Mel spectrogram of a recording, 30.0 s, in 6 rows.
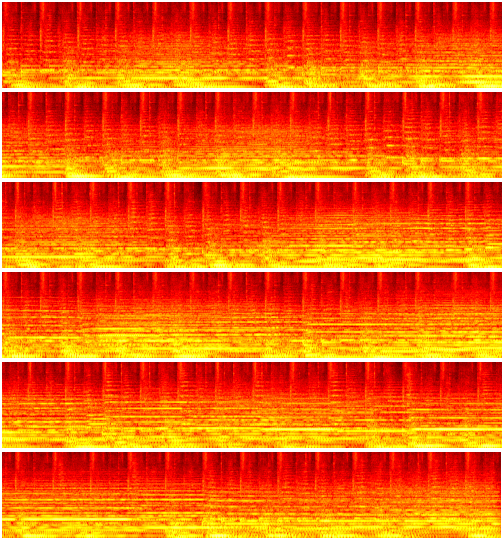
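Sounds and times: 
game menu store music loop: 0.0 - 29.9.

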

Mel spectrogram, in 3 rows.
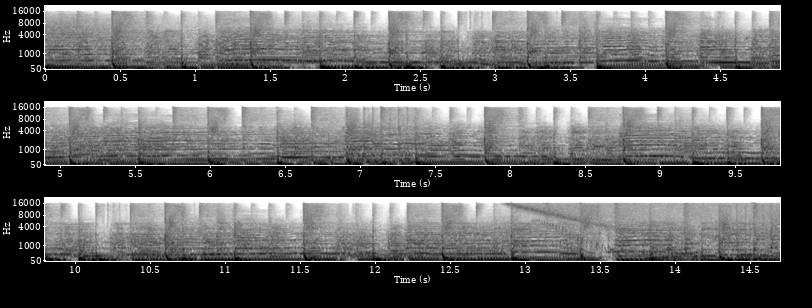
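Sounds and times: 
fight music loop: 0.0 - 14.6.

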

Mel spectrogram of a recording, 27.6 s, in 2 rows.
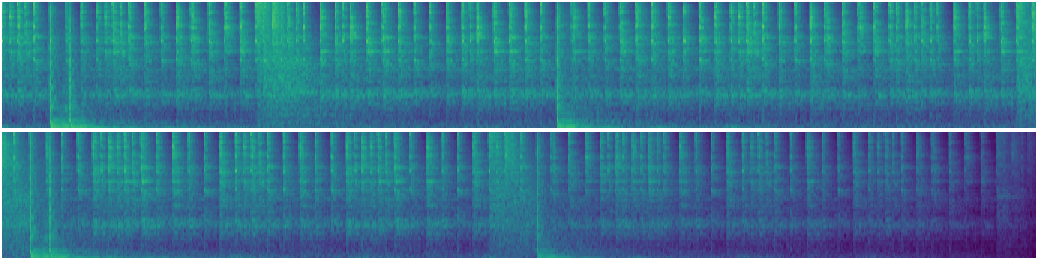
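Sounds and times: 
drum music for a sniper ambush: 0.0 - 11.6, 13.5 - 19.1, 20.2 - 23.1.

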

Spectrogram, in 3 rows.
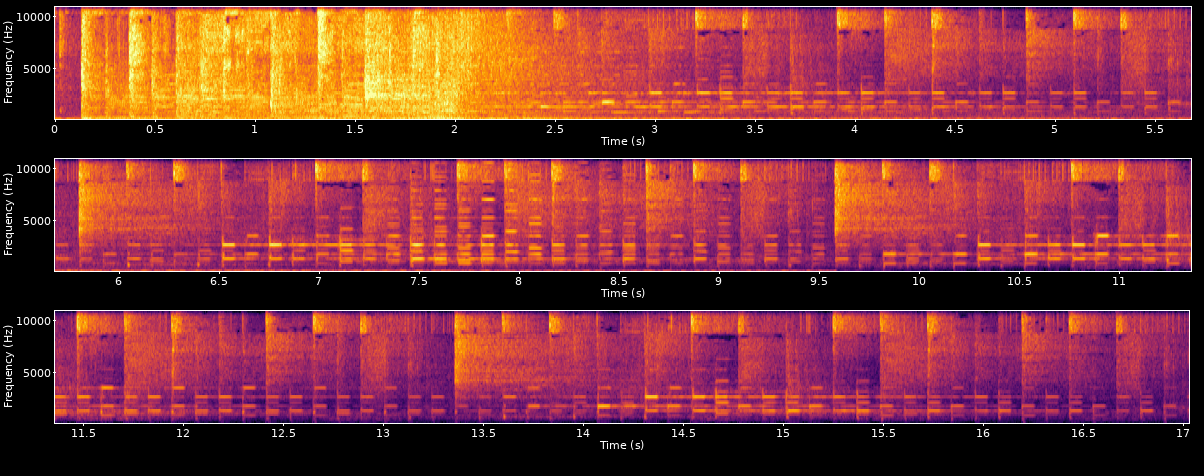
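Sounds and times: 
gameplay victory intro music: 0.1 - 9.3.

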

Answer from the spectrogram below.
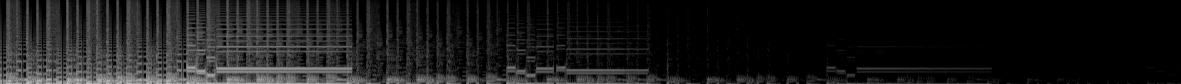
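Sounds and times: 
round background music: 0.0 - 6.7.

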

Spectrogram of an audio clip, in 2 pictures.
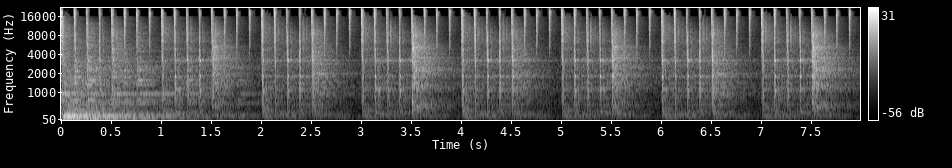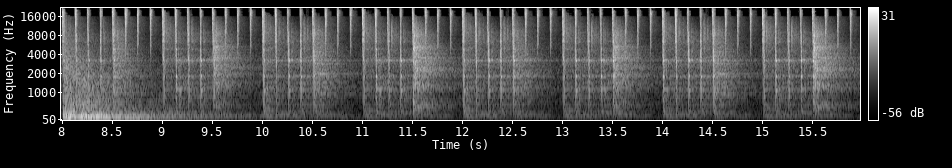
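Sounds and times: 
percussion loop: 0.0 - 15.9.

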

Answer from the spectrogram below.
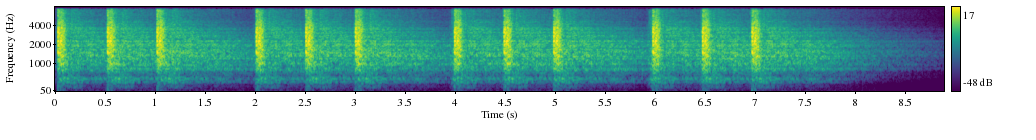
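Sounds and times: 
hand clap: 0.0 - 7.9.

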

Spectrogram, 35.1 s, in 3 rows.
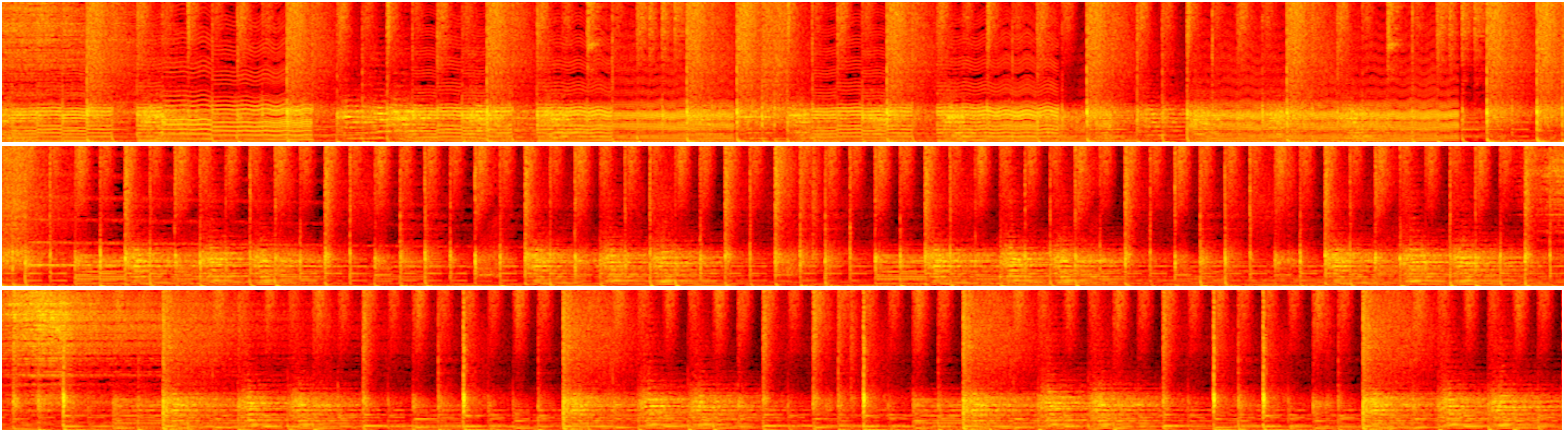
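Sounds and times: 
low filtered sneaking background music: 0.0 - 35.1.

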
